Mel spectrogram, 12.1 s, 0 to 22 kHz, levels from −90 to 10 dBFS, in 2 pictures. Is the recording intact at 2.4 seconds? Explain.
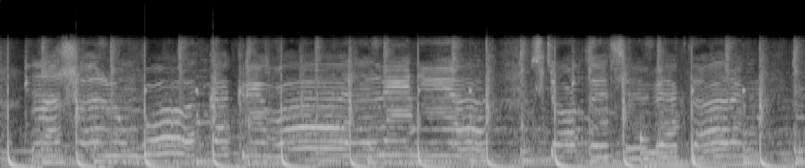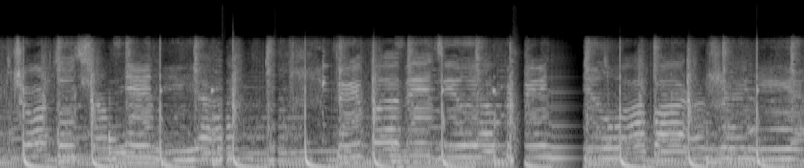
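Yes, the audio is intact at 2.4 seconds; there is no dropout, glitch or other fault at that moment, and the sound simply carries the ordinary coloration of the WebRTC call path it travelled through.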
